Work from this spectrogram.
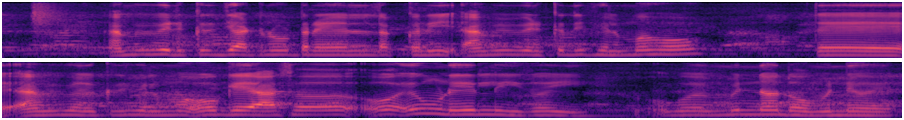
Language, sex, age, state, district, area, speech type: Dogri, male, 18-30, Jammu and Kashmir, Kathua, rural, spontaneous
